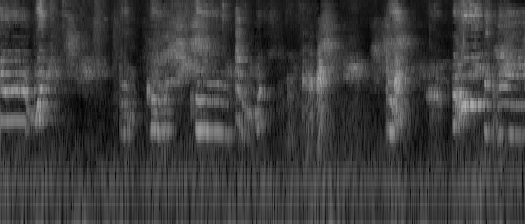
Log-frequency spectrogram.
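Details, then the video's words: Pet male superb parrot mimicking indoors: softer scattered harmonic calls and short whistles, some falling in pitch, mixed with a person's quiet voice. "Superb Parrot Malibu showing off his singing and mimicking skills"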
